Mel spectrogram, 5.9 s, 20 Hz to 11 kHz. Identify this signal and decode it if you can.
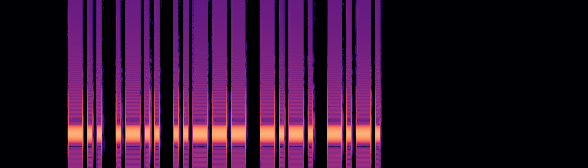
Morse code, heard as a keyed tone, about 25 wpm, 700 Hz. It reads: DL2CC
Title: Call Signs - 25wpm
